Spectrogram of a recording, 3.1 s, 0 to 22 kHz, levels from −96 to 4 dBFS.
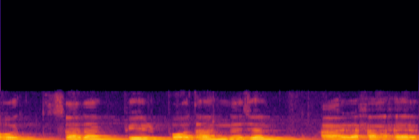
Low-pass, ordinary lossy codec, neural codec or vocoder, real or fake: none; none; none; real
